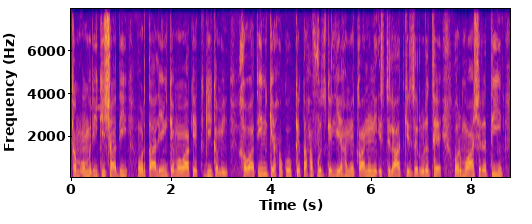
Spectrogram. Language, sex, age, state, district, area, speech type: Urdu, male, 30-45, Uttar Pradesh, Muzaffarnagar, urban, spontaneous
